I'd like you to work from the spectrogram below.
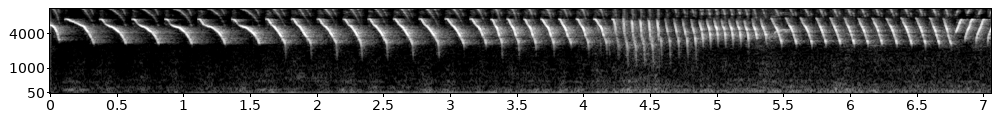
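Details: Kenari panda (a canary) singing to coax silent canaries into song; quick falling chirps that merge into a dense buzzy trill, then resume as fast repeated slurred notes.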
